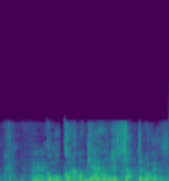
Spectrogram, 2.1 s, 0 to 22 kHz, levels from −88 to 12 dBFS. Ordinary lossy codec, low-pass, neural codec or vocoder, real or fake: AAC, 32 kbps; 7.2 kHz; none; real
